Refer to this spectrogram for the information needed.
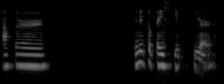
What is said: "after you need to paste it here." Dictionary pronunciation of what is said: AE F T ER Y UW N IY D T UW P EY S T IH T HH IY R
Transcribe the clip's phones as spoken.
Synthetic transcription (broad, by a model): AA F T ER Y UW N IY D T UW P EY S IH T HH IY R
